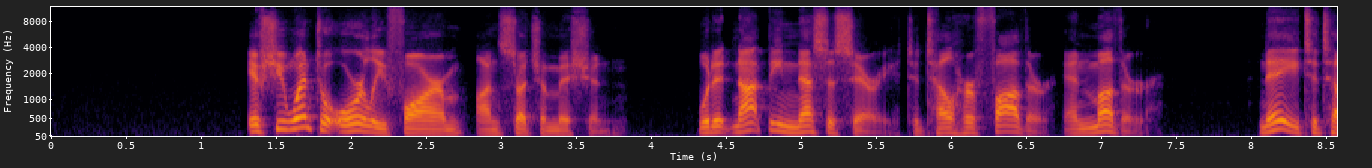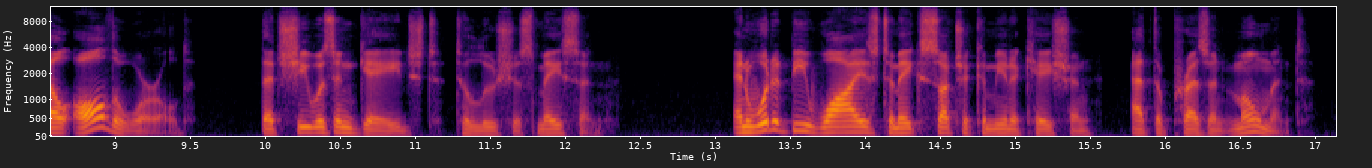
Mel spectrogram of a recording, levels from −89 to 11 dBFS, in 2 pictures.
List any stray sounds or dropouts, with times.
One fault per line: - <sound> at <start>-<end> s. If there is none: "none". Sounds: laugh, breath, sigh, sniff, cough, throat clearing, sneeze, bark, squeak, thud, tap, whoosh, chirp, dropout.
none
